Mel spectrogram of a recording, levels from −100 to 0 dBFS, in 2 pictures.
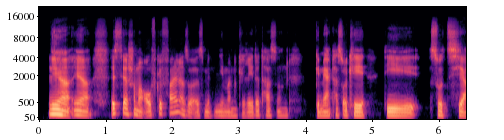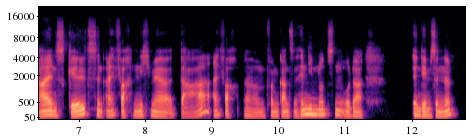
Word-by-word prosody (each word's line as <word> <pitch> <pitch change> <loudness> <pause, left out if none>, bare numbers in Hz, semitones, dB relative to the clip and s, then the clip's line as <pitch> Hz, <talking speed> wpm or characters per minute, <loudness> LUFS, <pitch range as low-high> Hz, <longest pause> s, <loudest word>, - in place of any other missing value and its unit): Ja, 130 -6 +9
ja. 110 -4 +2 0.3
Ist 145 +1 +1
dir 155 - +6
das 130 - -3
schon 135 - -3
mal - - +1
aufgefallen, 160 - -3
also, 110 - -5
als 90 - -8
du 95 - -9
mit 95 +1 -11
jemandem 95 -1 -8
geredet 95 +4 -6
hast 100 0 -7
und 95 -1 -12 0.4
gemerkt 95 +1 -1
hast, - - -4
okay, 95 -2 +2 0.3
die 95 -3 +3
sozialen 105 +3 +3
Skills 105 +7 +3
sind 110 -3 -4
einfach 110 +2 -2
nicht 105 +2 -5
mehr 95 -6 -2
da, - - -2
einfach, 110 -1 -4
ähm, 90 -2 -9
vom 95 -1 -6
ganzen 95 -1 -3
Handynutzen 125 +1 +1
oder 95 -1 -2 0.7
in 100 - +1
dem 95 -1 +2
Sinne? 105 +7 -1
100 Hz, 170 wpm, -25 LUFS, 95-115 Hz, 0.7 s, Ja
